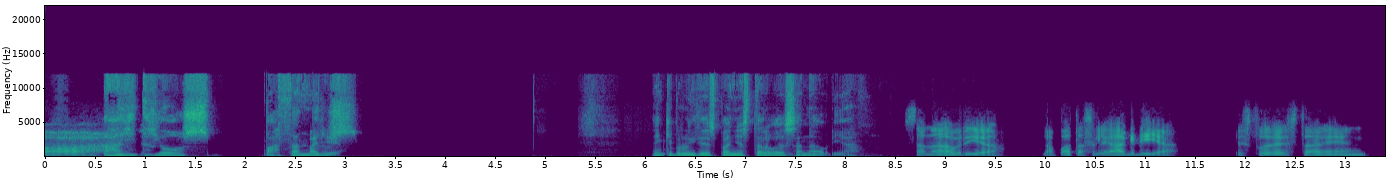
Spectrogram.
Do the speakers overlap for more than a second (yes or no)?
no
